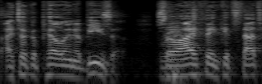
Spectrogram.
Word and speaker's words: Ibiza: But then, I've always said Ibiza. yeah, I feel like North Americans call it Ibiza, but the true meaning is Ibiza as he schools her on it.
